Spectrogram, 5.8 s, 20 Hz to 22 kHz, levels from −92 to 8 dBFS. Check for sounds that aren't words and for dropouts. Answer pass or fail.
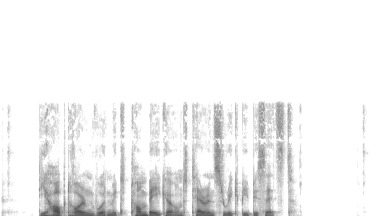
pass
